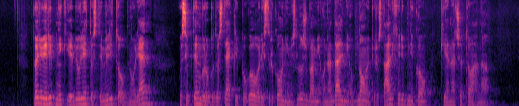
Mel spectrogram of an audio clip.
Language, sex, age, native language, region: Slovenian, male, 50-59, Slovenian, Carinthia region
